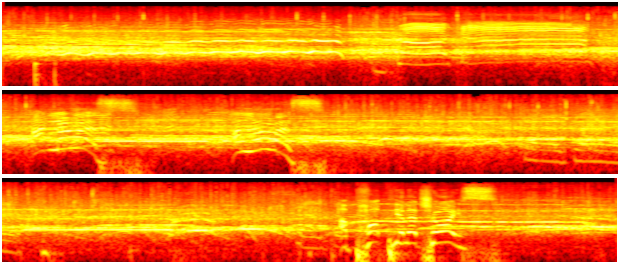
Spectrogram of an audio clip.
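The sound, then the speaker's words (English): A crowd gives sustained applause mixed with loud woohoo cheering and high whoops, the clapping steady and the shouts rising and falling throughout. “Could you please put your hands together and make incredible woohooing noises for Tolu Mackay?”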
